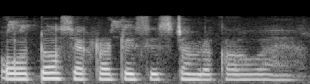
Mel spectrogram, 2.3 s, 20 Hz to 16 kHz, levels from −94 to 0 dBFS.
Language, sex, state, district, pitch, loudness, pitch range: Hindi, female, Jharkhand, Garhwa, 230 Hz, -17 LUFS, 220-240 Hz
